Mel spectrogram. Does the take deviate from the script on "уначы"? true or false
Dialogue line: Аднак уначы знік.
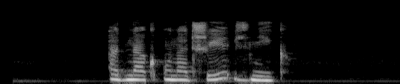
false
